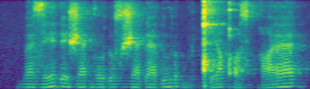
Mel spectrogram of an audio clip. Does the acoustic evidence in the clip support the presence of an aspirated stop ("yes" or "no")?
no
